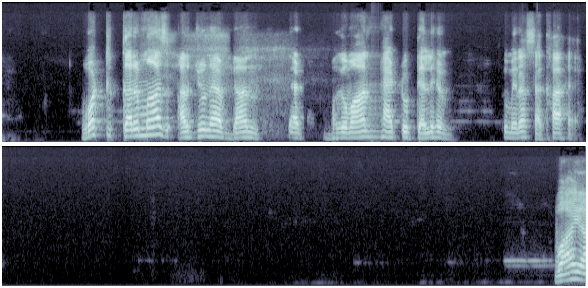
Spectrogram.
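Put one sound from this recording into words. A middle-aged man speaks with animation close to the microphone, in short bursts with pauses.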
